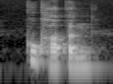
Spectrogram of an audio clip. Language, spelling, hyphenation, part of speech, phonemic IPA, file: Dutch, koekhappen, koek‧hap‧pen, noun, /ˈkukˌɦɑpə(n)/, Nl-koekhappen.ogg
- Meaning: bite-the-cake; a game, especially for children, in which piece(s) of cake are hung from a rope, and the children, being blindfolded, attempt to bite the piece(s) of cake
